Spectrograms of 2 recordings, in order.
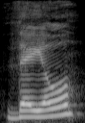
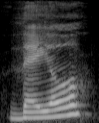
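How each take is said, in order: No difference in how they are said.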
